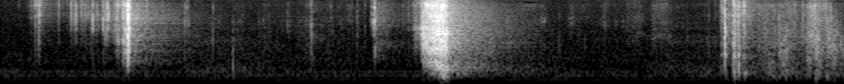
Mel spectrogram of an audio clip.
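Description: Strips of tape ripped off a patterned roll: a short rip about half a second in, a louder, longer rip about two seconds in, and another near the end, with hands handling the tape between.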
